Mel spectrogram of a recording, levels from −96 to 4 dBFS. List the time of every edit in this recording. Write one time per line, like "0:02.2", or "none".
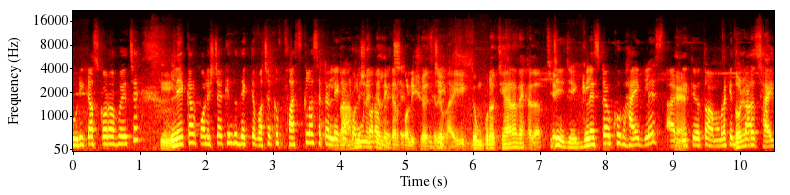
none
